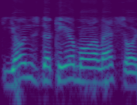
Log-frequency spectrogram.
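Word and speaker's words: Jónsdóttir: s d o t TI i r it's pronounced Yon the tier more or less or Jon the tier more in uh in English she has basically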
